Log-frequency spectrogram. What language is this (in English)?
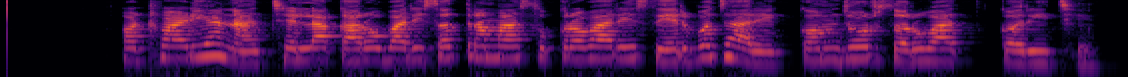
Gujarati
